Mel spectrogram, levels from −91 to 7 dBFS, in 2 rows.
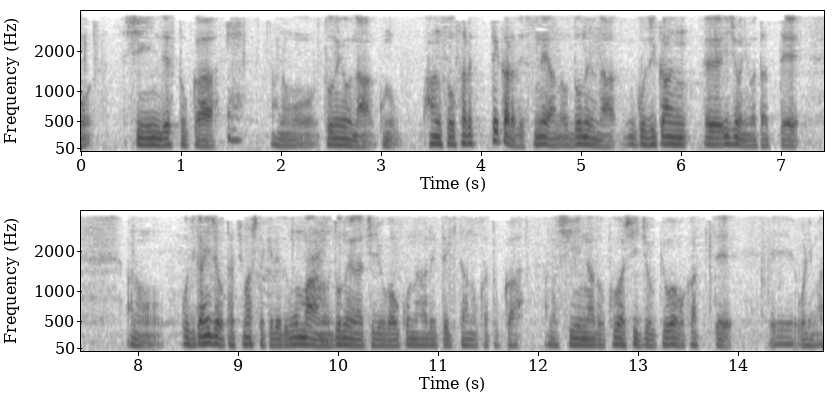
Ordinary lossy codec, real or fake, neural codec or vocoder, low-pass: MP3, 24 kbps; real; none; 3.6 kHz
